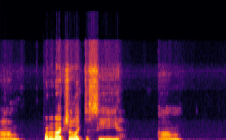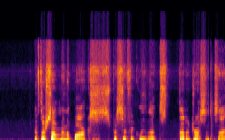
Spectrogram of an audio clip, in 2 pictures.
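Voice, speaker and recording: On a very clean recording with a silent background and a dry, close sound with no echo, a man with an American accent speaks at a fairly slow pace with a very deep, low pitch and long, frequent pauses. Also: ordinary pitch variation. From United States. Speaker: wargaming channel host. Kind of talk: casual livestream chat while painting.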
